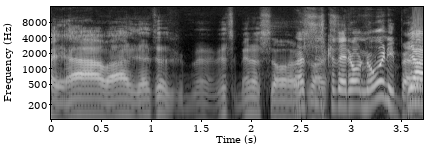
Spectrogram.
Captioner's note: grumbles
